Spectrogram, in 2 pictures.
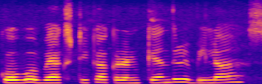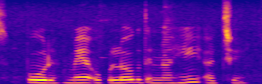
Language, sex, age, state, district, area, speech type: Maithili, female, 18-30, Bihar, Madhubani, rural, read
